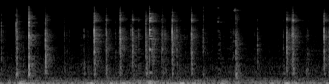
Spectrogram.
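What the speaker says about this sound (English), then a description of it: "just open up your terminal or your command prompt and type in pip" Quick, irregular clatter of keys as a command is typed on a computer keyboard, close and fairly quiet, with short bursts and pauses between keystrokes and no talking.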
